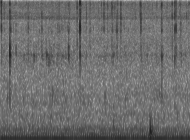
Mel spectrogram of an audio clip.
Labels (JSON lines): {"label": "anthrophony, boat engine", "recorder": "HydroMoth"}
